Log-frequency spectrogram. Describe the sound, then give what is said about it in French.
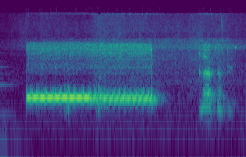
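A loud, steady telephone tone hums for about two and a half seconds, dipping slightly partway through, then cuts off and a brief burst of voice follows, during a phone call in which Navalny poses as an FSB agent. “Navalny se fait passer pour un agent du FSB au téléphone.”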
